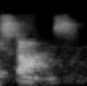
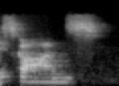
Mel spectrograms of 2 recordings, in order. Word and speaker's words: scones: have i also made scones today my family is from durham which is the county north of yorkshire and we say scones scones and scones are correct pronunciations you can say it either way the eurola grantham on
